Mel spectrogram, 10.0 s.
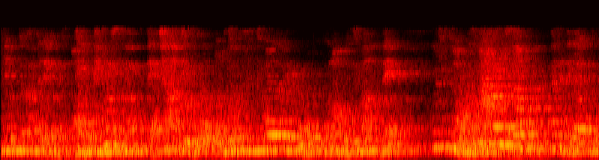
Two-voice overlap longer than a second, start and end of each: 7.5-8.7

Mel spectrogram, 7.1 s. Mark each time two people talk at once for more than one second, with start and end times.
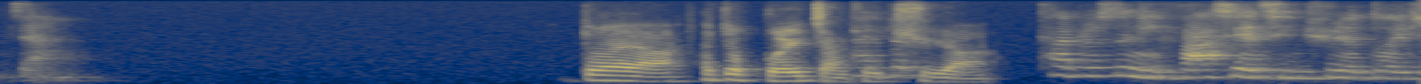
none

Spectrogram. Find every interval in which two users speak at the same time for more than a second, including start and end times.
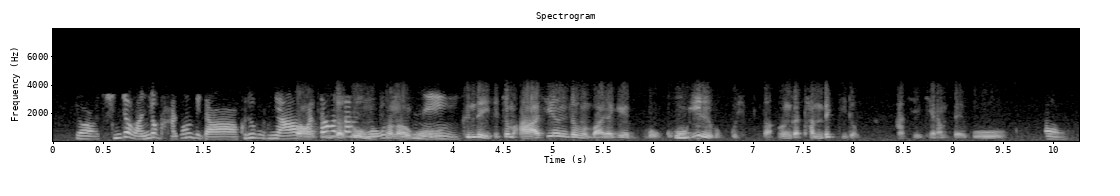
2.4-3.9

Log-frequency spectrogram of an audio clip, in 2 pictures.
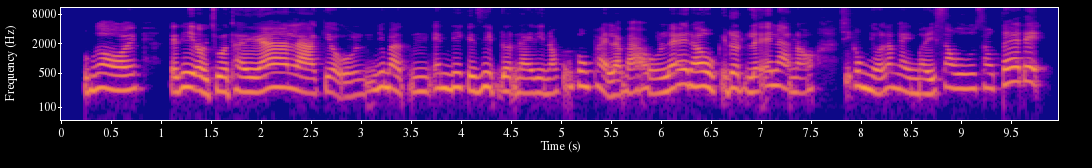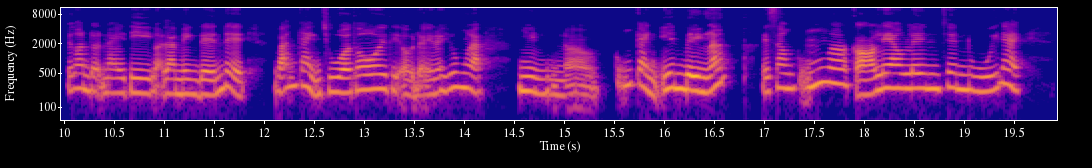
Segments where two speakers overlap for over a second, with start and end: none

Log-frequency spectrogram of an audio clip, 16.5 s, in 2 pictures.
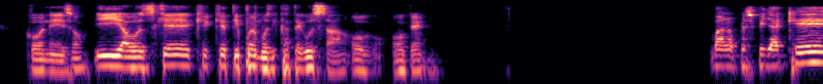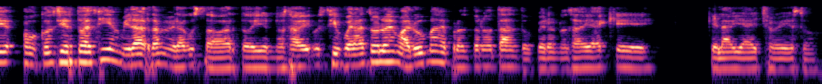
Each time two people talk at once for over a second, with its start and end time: none

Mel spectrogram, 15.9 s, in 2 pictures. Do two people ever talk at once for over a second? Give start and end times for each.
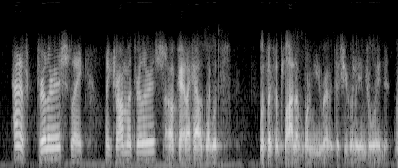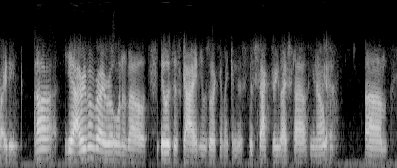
none

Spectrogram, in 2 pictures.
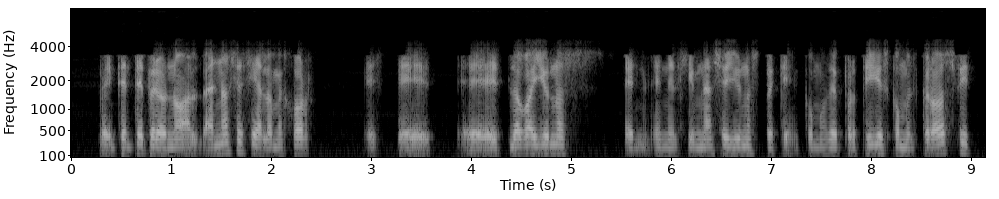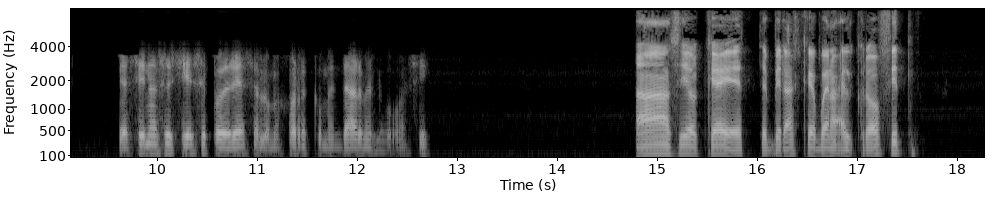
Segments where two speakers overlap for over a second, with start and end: none

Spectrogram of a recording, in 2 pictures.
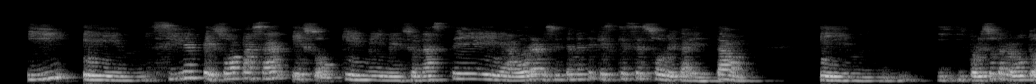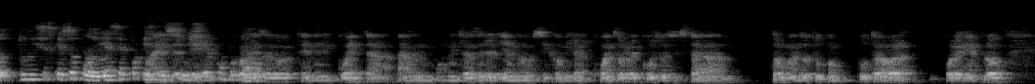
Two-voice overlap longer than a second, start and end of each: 11.8-13.0

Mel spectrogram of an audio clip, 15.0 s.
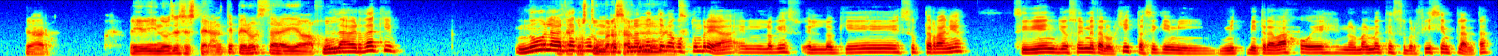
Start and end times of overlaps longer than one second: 5.6-6.8

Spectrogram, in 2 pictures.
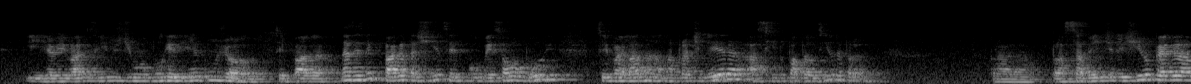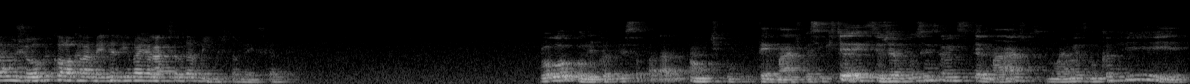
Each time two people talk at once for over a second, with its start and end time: none

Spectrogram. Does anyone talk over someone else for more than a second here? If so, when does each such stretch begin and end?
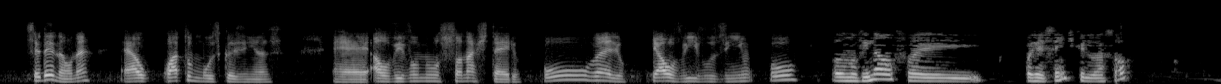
none

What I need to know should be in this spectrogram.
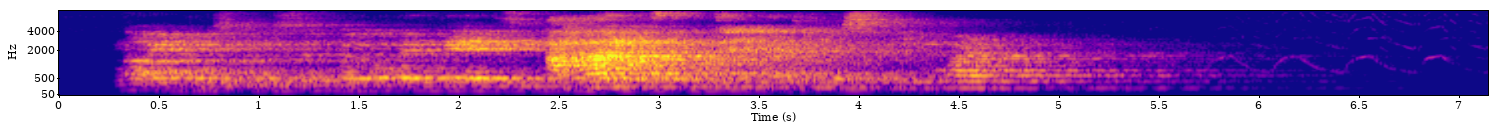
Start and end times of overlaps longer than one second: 2.4-3.9

